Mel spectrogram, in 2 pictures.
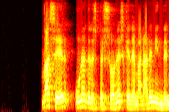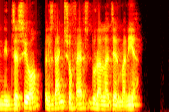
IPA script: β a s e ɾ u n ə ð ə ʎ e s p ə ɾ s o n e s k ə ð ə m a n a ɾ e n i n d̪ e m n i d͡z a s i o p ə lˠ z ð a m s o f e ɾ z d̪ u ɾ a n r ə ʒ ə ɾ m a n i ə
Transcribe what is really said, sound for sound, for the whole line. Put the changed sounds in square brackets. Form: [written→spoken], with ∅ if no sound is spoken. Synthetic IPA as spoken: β a s e ɾ u n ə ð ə [ʎ→l] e s p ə ɾ s o n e s k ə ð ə m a n a ɾ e n i n d̪ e m n i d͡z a s i o p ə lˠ z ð a [m→ɲ] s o f [e→ɛ] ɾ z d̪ u ɾ a n [r→l] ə ʒ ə ɾ m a n i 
